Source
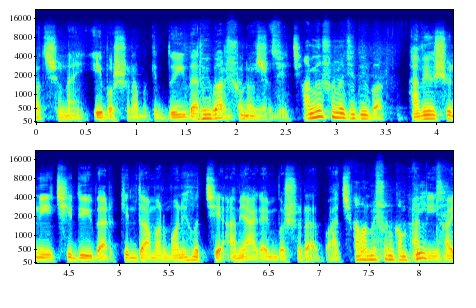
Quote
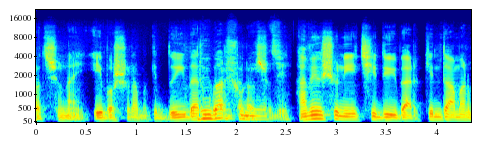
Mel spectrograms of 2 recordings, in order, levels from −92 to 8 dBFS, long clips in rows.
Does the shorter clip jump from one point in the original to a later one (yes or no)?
yes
